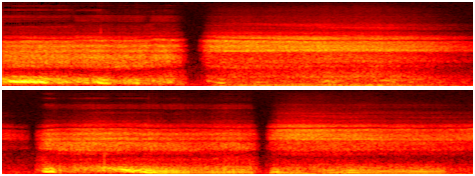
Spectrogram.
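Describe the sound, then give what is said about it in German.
Ujjayi throat breathing, a soft, hissing breath drawn through the nose with a narrowed throat on both inhale and exhale. Long, steady breaths follow one another, separated by brief silent pauses. “Ujjayi ist die Kehlatmung. Sie besteht daraus, dass du beim Ein- und beim Ausatmen einen sanften Klang erzeugst.”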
